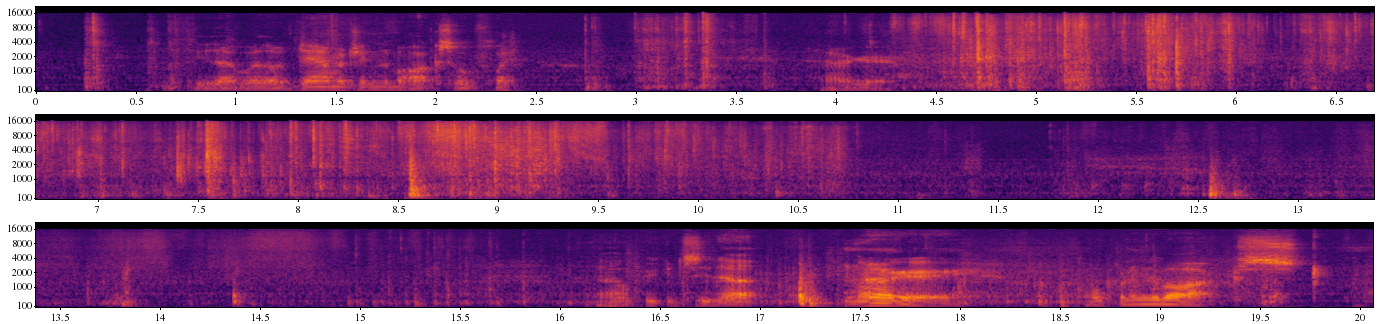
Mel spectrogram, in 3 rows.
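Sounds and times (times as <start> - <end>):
plastic shrink-wrap crinkling and tearing: 3.0 - 3.6, 4.2 - 10.8.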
